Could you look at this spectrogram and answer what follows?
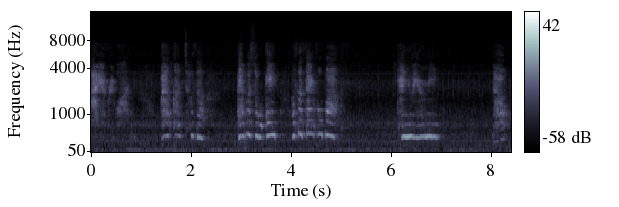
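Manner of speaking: quiet, hushed whisper. Starting a podcast episode in the quiet section of a bookstore, whispering. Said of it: "if I have to talk like this".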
